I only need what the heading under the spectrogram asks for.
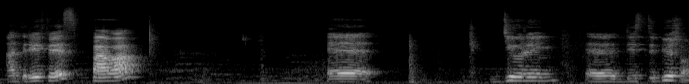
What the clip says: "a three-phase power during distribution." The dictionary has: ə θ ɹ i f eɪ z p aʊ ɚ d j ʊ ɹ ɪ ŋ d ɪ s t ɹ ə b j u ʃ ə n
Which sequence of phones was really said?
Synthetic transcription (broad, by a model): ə t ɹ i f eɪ s p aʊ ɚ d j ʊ ɹ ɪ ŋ d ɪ s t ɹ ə b j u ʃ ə n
